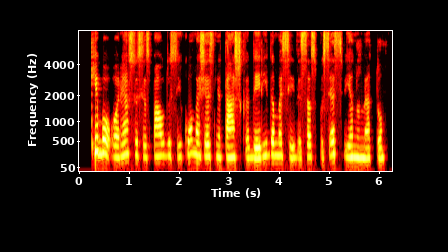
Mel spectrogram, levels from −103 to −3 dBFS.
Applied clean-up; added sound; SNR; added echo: none; none; none; none.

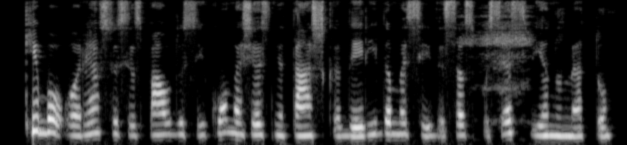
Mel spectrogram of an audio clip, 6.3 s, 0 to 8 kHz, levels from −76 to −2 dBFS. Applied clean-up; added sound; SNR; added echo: none; Hiss; 19 dB; none.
